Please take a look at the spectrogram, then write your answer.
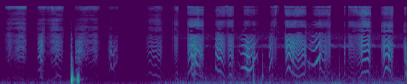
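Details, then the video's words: Fox barking in the spotlight after dark, a dense, excited series of yelping barks with rising and falling ringing tones, closely packed and overlapping. "Barking Fox"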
